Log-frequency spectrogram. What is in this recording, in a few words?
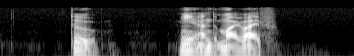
jpn eng customer, M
